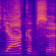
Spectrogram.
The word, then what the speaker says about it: Jakobsen: No, it's Jakobsen if you pronounce it with a Scandinavian accent.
